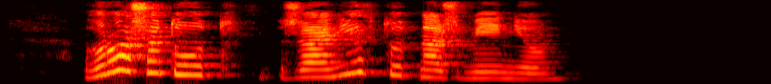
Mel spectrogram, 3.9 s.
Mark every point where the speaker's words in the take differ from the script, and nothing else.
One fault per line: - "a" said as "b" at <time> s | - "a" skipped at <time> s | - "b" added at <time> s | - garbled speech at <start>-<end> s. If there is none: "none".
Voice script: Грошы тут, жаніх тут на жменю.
none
